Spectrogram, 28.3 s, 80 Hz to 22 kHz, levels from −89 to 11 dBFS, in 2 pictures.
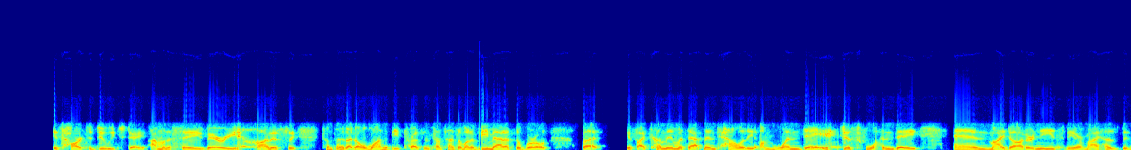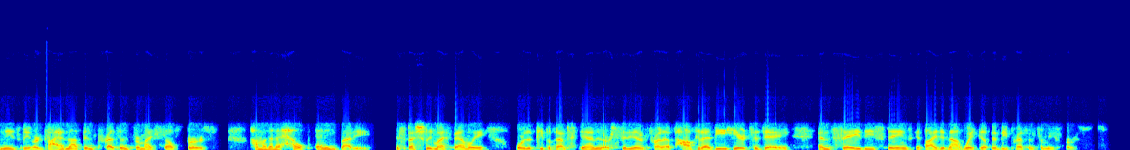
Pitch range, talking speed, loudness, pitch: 110-165 Hz, 220 wpm, -15 LUFS, 130 Hz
